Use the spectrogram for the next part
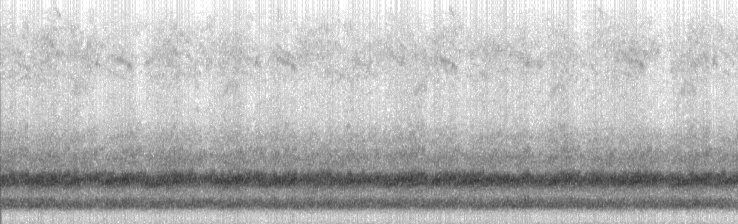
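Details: Many frogs calling together from a pond in a horse pasture, captured on a Zoom recorder: a continuous wall of overlapping high trills, steady in loudness throughout, with no other animals or voices.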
